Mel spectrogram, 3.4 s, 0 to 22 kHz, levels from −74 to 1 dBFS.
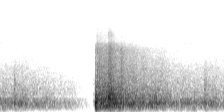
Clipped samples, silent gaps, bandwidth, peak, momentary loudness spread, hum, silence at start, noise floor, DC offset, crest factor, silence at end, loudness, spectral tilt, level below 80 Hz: under 0.1%; none; 9.2 kHz; 0 dBFS; 22 LU; none; 0 s; -50 dBFS; under 0.1%; 22 dB; 0 s; -19 LUFS; -8.5 dB/octave; -52 dBFS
